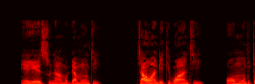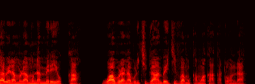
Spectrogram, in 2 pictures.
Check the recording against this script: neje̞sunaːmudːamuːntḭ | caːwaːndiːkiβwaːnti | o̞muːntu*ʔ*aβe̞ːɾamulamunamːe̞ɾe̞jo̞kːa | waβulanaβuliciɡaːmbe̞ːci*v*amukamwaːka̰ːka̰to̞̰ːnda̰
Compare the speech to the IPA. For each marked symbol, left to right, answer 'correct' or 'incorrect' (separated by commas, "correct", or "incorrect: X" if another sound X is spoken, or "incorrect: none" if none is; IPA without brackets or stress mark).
incorrect: t, correct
